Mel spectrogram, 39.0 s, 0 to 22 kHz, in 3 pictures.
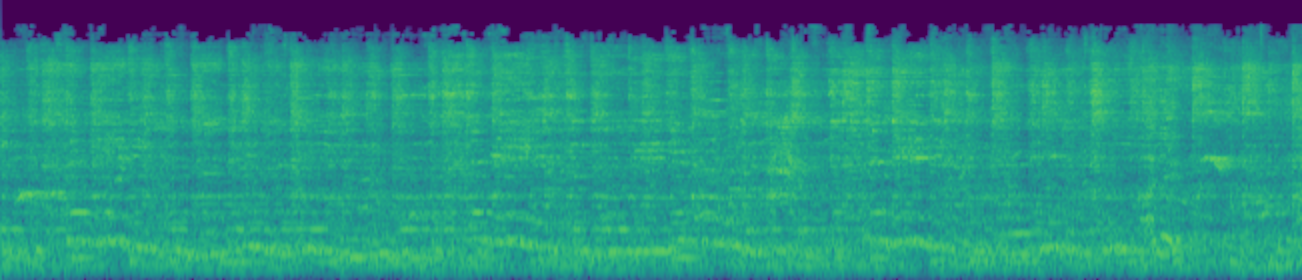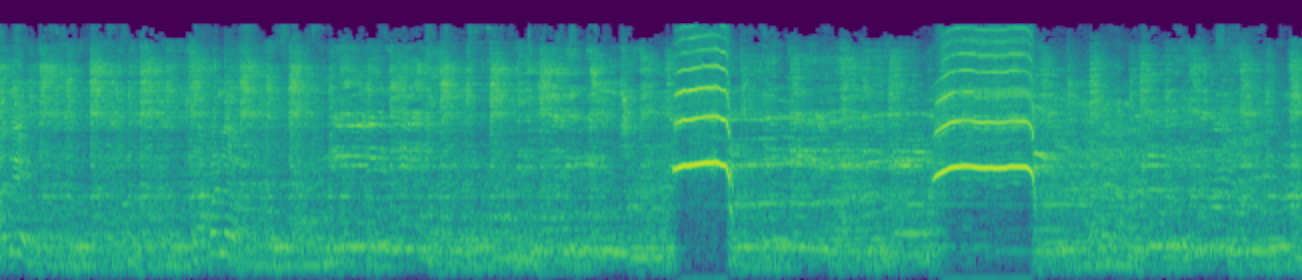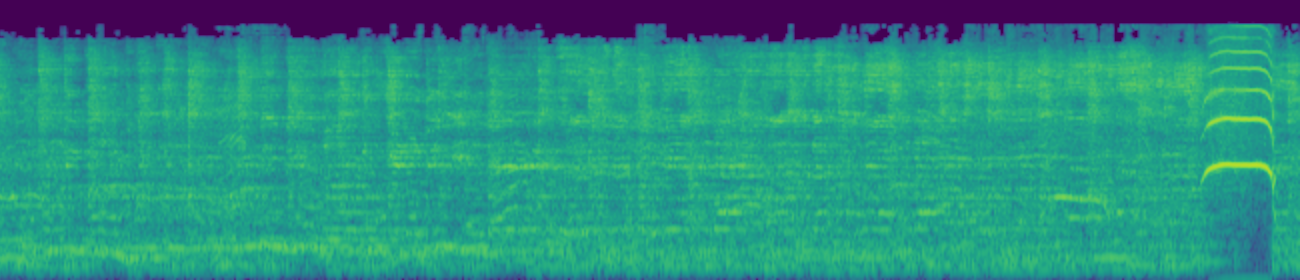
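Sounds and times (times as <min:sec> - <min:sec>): dance music over loudspeaker: 0:00.0 - 0:39.0
shrill whistle: 0:12.0 - 0:12.4, 0:22.4 - 0:23.5
child shrieking: 0:22.4 - 0:23.4, 0:38.0 - 0:38.8.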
